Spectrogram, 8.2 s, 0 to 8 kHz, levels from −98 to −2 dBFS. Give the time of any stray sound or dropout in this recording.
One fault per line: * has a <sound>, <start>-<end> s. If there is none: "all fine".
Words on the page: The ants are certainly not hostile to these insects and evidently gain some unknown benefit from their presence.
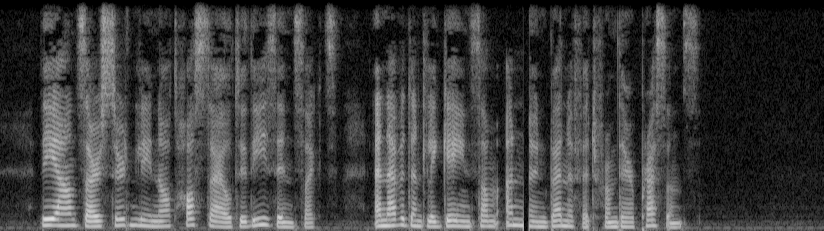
* has a dropout, 5.2-5.3 s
